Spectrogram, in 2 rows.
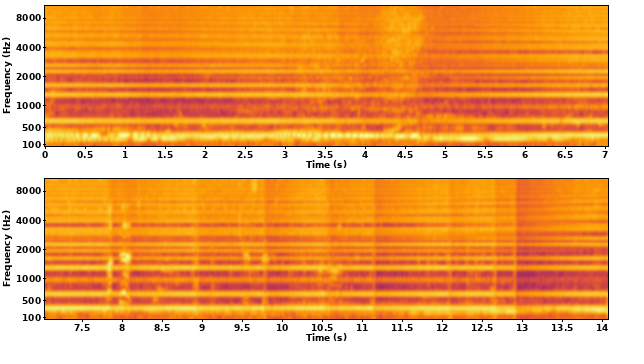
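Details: DJI H3-3D gimbal with GoPro Hero3+ Black, sitting on the ground, gives a steady high buzzing tone with overtones wavering slightly in pitch; buzzing seems to disappear once airborne, cause unknown.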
